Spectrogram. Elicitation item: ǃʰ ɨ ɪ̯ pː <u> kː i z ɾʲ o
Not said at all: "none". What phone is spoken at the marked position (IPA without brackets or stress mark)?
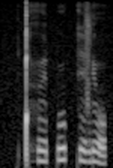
u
